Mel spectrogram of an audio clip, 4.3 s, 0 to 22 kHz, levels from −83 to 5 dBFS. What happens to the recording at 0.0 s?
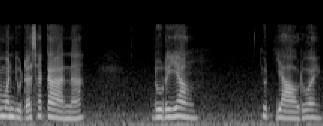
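From 0.0 s the speech carries 4-bit ADPCM compression, present for the whole clip. Each sample is coded as a coarse 4-bit step from a prediction, so a gritty hiss rides on louder passages, sharp attacks smear, and nothing sounds above 10.6 kHz, consistent with about 89 kbps.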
